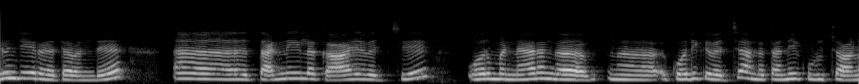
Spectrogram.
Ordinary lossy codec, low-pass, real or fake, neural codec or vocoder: none; none; real; none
